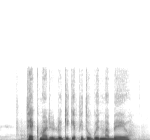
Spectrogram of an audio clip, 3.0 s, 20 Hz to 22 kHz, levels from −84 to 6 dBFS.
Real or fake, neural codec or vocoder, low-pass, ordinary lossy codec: fake; codec, 24 kHz, 0.5 kbps, DualCodec; none; none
